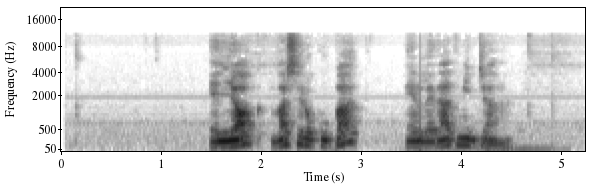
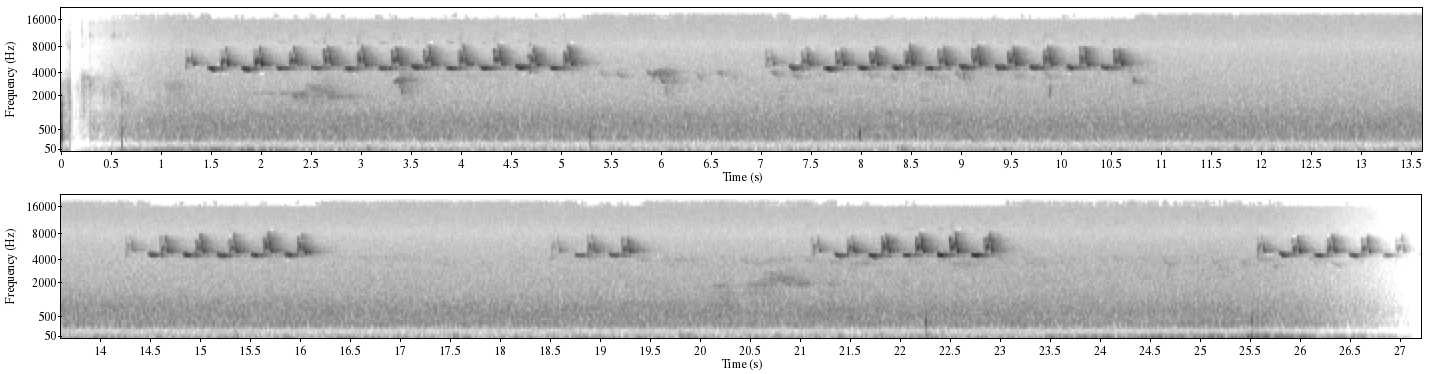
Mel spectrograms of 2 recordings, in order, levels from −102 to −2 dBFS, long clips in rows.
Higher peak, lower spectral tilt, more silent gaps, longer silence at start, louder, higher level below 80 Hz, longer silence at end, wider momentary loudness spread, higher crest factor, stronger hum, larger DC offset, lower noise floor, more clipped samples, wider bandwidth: first, -6 dBFS vs -14 dBFS; first, -6.5 dB/octave vs 2.5 dB/octave; neither; first, 1.5 s vs 0 s; first, -25 LUFS vs -31 LUFS; first, -56 dBFS vs -70 dBFS; first, 0.75 s vs 0.35 s; second, 18 LU vs 25 LU; about the same, 22 dB vs 24 dB; neither; neither; about the same, -67 dBFS vs -66 dBFS; neither; second, 11.5 kHz vs 18 kHz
